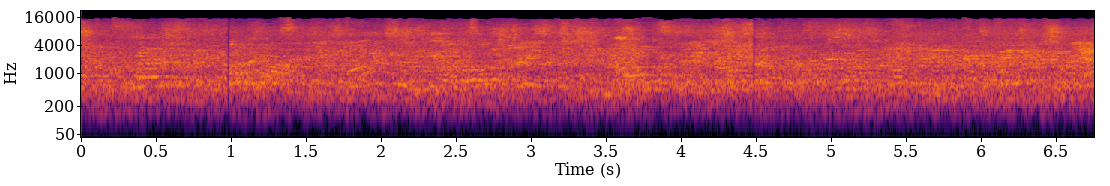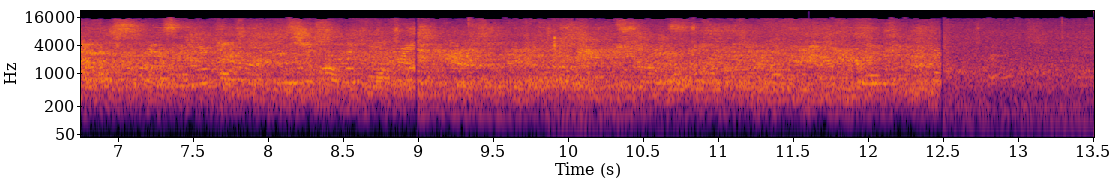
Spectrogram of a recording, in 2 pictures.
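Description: A crowd of men and women chatters loudly all around.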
